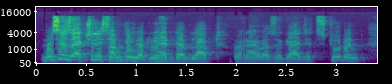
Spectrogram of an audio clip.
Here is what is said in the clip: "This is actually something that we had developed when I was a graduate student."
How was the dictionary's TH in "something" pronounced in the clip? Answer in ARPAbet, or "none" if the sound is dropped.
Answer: T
